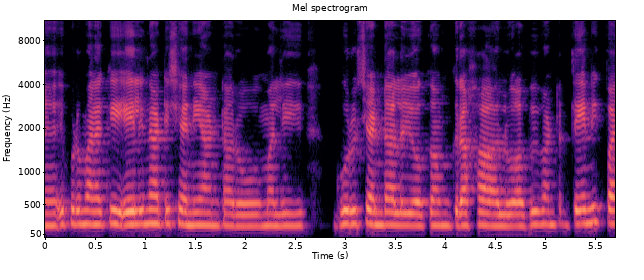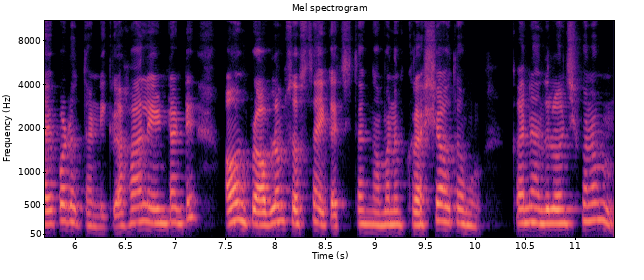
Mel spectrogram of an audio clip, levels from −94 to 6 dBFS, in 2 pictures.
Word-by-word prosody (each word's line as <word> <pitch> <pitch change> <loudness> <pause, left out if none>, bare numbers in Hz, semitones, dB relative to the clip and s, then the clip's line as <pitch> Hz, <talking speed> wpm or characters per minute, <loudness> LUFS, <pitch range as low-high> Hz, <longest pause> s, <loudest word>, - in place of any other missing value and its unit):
ఆహ్, 185 0 -1
ఇప్పుడు 205 +1 0
మనకి 200 +1 +2
ఏలినాటి 210 +1 +4
శని 195 -3 +1
అంటారు. 180 -1 -2 0.2
మళ్ళీ, 180 0 -3 0.5
గురుచండాలు 200 -2 +2
యోగం, 185 +1 -1
గ్రహాలు, 185 -1 +1
అవి, 180 +2 -1
ఇవి, 200 - -3
అంటారు 195 0 -7
దేనికి 220 +3 +2
భయపడొద్దండి. 210 -5 -1
గ్రహాలేంటంటే, 220 +5 -1 0.4
అవును. 255 +1 +4
ప్రాబ్లమ్స్ 220 +5 +3
ఒస్తాయి 210 -1 -2
ఖచ్చితంగా. 200 +1 -3
మనం 200 0 0
క్రష్ 190 +2 0
అవుతాము. 220 -6 -2 0.4
కానీ, 220 +1 +1
అందులో 215 0 +3
నుంచి 215 0 -6
మనం 260 +2 -2
205 Hz, 140 wpm, -22 LUFS, 185-220 Hz, 0.5 s, ఏలినాటి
